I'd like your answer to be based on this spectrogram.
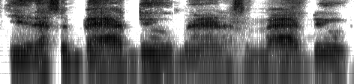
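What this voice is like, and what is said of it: Put-on American accent. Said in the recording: “he came with this straight American accent ... tell us about Kevin Durant with this American accent”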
